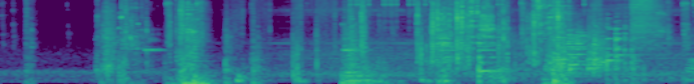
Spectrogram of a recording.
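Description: Items rattle and clink as they are shuffled about.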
